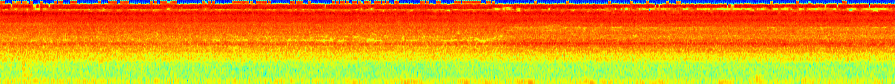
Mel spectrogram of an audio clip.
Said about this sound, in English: I will come and release the pressure with the vent nozzle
